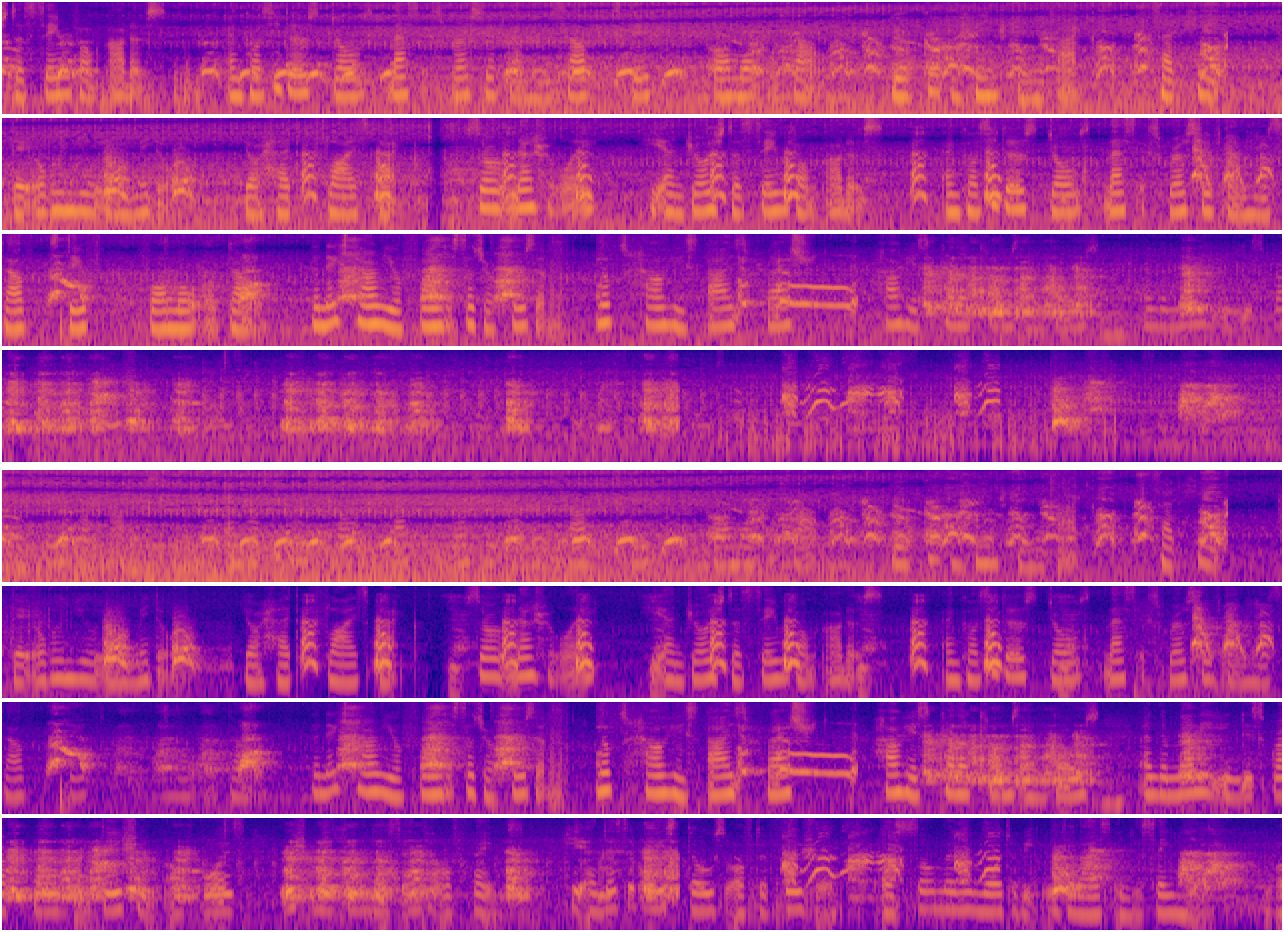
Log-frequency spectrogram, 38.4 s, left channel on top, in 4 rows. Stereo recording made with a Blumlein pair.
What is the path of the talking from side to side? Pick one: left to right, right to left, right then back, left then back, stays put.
left to right.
